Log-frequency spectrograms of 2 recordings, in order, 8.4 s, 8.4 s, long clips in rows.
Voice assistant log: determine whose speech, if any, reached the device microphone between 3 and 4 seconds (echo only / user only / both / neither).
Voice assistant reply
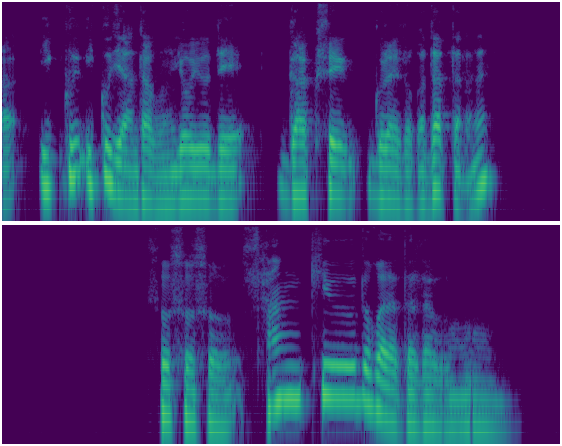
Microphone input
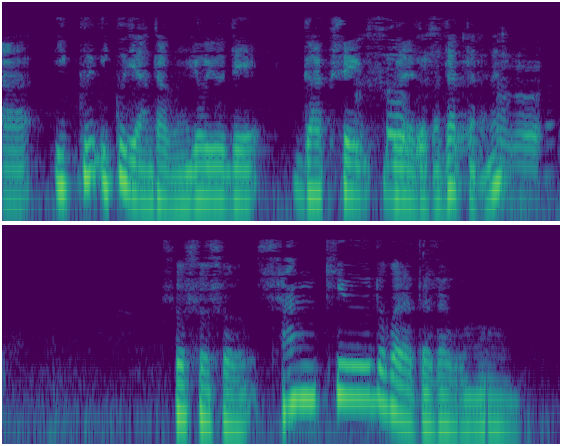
both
